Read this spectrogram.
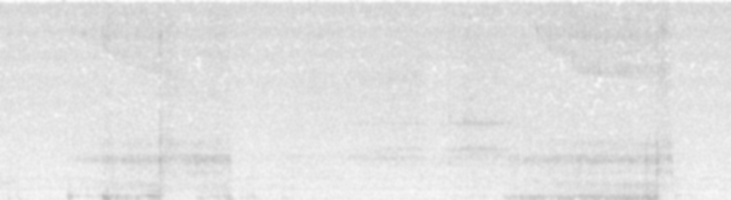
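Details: Young dog snoring: two soft, fluttering breaths a few seconds apart in a quiet room; gentle snoring.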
